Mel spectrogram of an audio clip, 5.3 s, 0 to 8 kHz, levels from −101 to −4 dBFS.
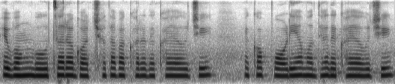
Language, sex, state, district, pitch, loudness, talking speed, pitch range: Odia, female, Odisha, Nuapada, 210 Hz, -16 LUFS, 125 wpm, 205-215 Hz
